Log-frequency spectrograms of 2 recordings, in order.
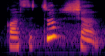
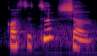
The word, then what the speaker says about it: constitution: t i o n where should you place the stress the second syllable from the end you should place the stress on the second syllable from the end when you have a word that ends in t i o n so that will make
